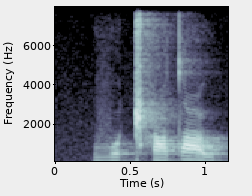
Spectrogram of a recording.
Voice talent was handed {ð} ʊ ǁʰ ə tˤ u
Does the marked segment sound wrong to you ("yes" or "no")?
yes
